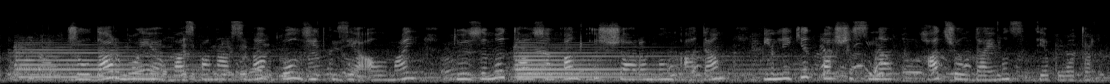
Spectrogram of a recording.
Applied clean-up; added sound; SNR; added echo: none; Church bell; 2 dB; none.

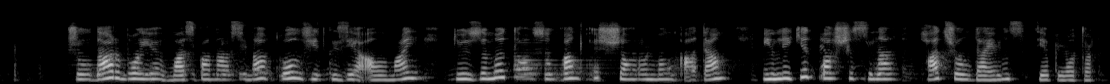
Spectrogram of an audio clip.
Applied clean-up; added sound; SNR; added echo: neural mask model DeepFilterNet 3.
